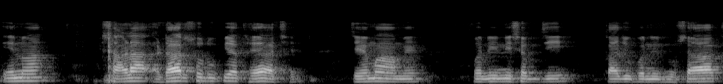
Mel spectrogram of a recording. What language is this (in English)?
Gujarati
